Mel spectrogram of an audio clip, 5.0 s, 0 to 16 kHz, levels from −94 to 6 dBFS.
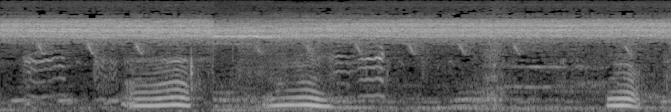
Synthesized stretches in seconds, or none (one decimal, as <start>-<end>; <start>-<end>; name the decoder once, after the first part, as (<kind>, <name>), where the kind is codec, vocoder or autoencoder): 1.8-2.5 (autoencoder, DAC-VAE)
